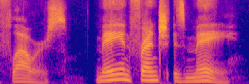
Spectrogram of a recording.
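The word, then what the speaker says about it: mai: May in French is May pronounced like the English word may it's a month of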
